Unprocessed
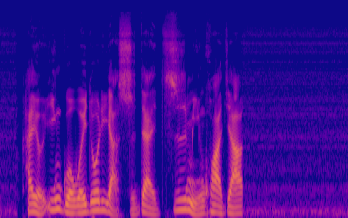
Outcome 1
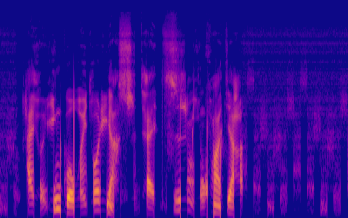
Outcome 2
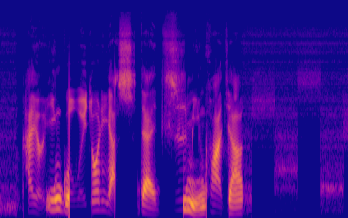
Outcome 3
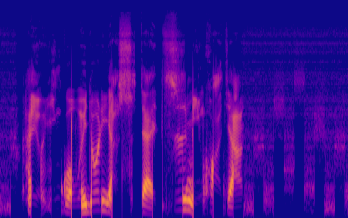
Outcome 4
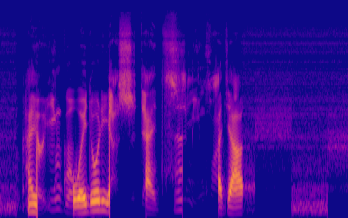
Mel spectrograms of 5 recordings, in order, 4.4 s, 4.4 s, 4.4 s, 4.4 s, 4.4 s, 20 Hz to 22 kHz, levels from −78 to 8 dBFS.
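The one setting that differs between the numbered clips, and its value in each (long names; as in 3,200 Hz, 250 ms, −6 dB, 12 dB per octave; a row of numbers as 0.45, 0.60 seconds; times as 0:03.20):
high-pass on a step sequencer, speed: 12, 3.5, 7.9, 2.2 Hertz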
